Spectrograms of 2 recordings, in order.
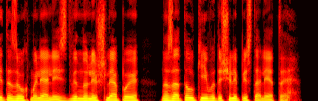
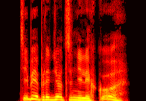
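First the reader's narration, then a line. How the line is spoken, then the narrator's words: Sighing. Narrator (Russian): вздохнул Стеймец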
